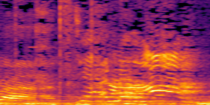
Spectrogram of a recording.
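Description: A young child's high-pitched excited squeals, one falling at the start and another rising and falling later on, over background music.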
